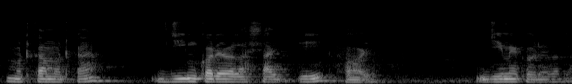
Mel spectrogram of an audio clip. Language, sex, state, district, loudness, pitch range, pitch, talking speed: Maithili, male, Bihar, Samastipur, -35 LUFS, 120-130 Hz, 125 Hz, 105 wpm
